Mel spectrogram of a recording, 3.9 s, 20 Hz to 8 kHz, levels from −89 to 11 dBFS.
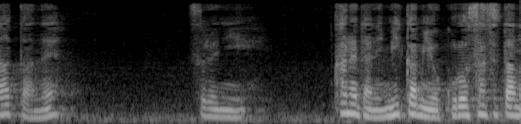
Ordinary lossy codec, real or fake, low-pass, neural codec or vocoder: none; real; 7.2 kHz; none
